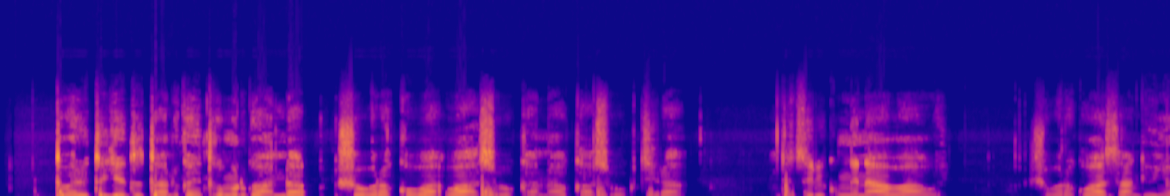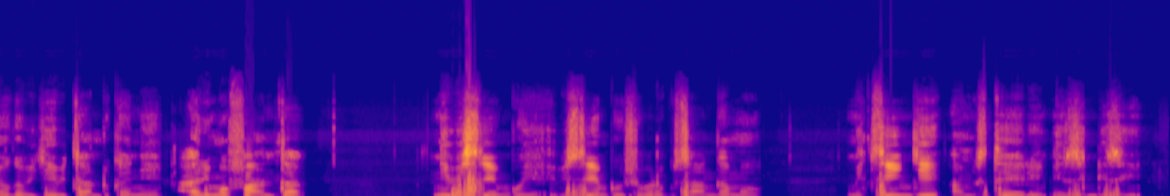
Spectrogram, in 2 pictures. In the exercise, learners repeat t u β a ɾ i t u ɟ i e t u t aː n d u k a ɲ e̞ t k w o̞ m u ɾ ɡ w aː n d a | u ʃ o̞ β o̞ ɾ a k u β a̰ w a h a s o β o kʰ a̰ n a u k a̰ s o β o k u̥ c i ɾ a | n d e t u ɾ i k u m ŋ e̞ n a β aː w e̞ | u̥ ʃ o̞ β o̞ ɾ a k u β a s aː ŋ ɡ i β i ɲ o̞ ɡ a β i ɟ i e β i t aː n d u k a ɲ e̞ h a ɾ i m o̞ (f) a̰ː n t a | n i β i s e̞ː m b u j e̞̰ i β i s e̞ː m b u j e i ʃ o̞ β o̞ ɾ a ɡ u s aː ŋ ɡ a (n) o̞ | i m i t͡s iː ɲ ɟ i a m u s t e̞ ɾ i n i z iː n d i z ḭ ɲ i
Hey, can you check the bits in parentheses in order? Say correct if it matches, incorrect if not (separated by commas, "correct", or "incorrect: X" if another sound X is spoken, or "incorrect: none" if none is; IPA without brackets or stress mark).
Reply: correct, incorrect: m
